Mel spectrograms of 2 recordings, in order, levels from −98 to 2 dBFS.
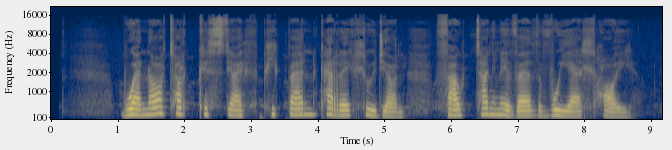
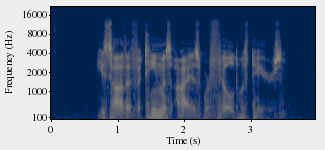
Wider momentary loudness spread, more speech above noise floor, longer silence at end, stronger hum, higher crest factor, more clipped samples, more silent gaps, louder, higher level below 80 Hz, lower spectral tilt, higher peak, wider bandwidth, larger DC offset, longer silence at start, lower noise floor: first, 13 LU vs 10 LU; second, 34 dB vs 42 dB; about the same, 0.5 s vs 0.45 s; neither; about the same, 22 dB vs 24 dB; neither; neither; first, -27 LUFS vs -44 LUFS; about the same, -78 dBFS vs -78 dBFS; first, -5.5 dB/octave vs -2 dB/octave; first, -6 dBFS vs -24 dBFS; first, 16 kHz vs 13.5 kHz; neither; first, 1.05 s vs 0.7 s; second, -60 dBFS vs -88 dBFS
